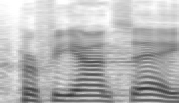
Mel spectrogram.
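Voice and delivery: ordinary delivery

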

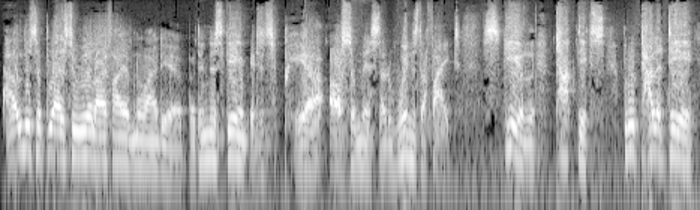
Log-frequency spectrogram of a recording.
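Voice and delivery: mock-epic, rousing declamation; lofty master character. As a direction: build to a grand battle slogan. Master's speech goes on.

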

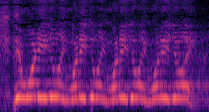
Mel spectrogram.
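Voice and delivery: high-pitched rapid-fire demand, over and over; panicked, insistent repetition with no breathing room; frantic questioning. Retold or imitated. Homeowner confronting a burglar, frantic and high.

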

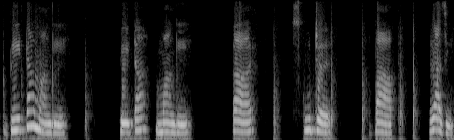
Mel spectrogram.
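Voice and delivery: slow, word by word; dictating the mnemonic to students; slow dictation. Shown as a demonstration. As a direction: drop each word in with pauses. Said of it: "मैं बहुत आराम से बोल रही हूँ".

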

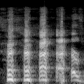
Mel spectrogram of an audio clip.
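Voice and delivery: short, loud, high burst of laughter; gleeful laugh. Real, not acted. After the angry player rage quits, a loud triumphant laugh.

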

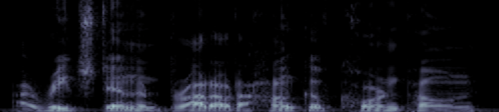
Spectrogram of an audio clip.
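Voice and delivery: usual speaking voice

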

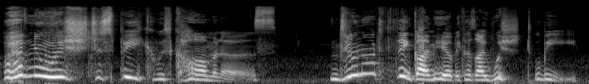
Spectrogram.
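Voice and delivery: loud, haughty, droll student voice; snooty. Acted. Transfer student refusing to speak with commoners, snooty and droll. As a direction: look down your nose at the commoners. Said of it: "get to make the snooty face".

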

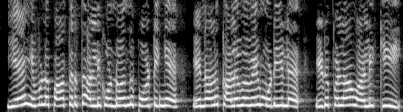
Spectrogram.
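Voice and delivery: younger sister voice. Acted. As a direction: pitch up as the weary little sister.

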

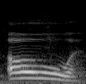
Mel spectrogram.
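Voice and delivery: rope called out loud and clear; emphatic model word. Shown as a demonstration. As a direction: rope hard en langgerekt. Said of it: "escucho el sonido".

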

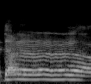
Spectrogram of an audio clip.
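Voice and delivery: high-pitched mock lecture in nonsense syllables; ranting history lesson. Boxer mimicking Irish guys giving a history lesson, high babbled rant. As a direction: rattle off da-da-da as an imitated rant. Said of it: "they'll go into history".

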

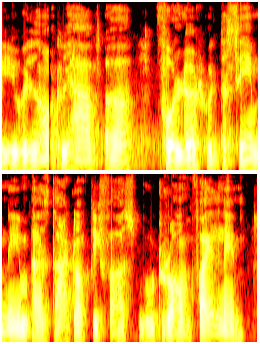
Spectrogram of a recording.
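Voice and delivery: ordinary talk

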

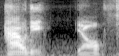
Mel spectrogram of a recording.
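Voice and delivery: put-on Texas accent. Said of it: "you're allowed to do that accent".

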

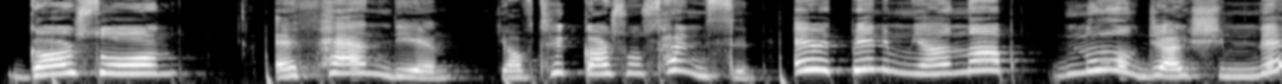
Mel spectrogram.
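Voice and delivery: loud shout across the room. Acted. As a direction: yell for the waiter. Customer calling out for the waiter. (bağırarak)

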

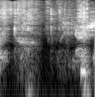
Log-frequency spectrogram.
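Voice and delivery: breathless whisper of delight; whispered oh my gosh. Real, not acted. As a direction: whisper it as if the gift is too cute to say aloud. Opening a bracelet, whispered delight.

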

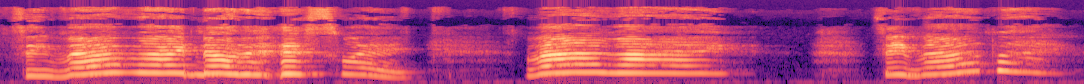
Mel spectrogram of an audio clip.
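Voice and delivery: excited high coaxing with laughs. Real, not acted.

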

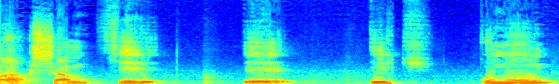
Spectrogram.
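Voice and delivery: slow halting delivery. Shown as a demonstration. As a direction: say it slowly, word by word. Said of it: "yavaş yavaş söylüyorsun".

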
